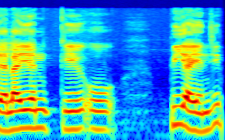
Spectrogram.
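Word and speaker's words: Linköping: place, Linkoping it is called, although spelling is L I N K O P I N G, but pronunciation is Linkoping.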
